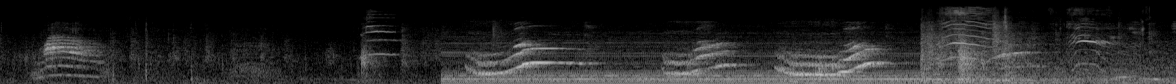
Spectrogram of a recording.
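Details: Kitten giving a string of bent, sliding meows, some dipping then rising, over a steady low hum and background noise that change abruptly partway through, with a sharper high cry near the end.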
